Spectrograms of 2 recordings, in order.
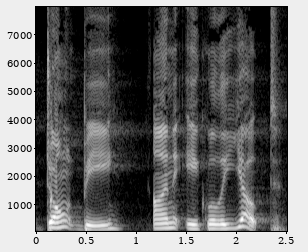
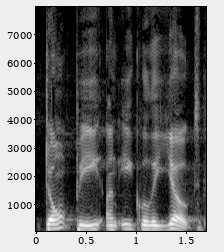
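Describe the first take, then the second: First: Slow, weighty, each word of "Don't be unequally yoked" laid down deliberately; solemn quote. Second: Said in the usual way. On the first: Shown as a demonstration. Preacher quoting Paul to youth, slow and weighty. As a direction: read the command like scripture.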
